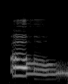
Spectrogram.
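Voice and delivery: sharp high yelp of sudden pain; pained cry. Retold or imitated. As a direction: cry out as the spasm hits. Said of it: "and I was like".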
